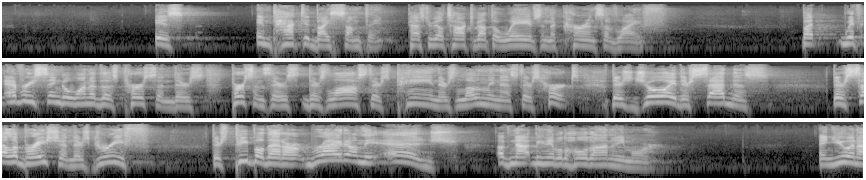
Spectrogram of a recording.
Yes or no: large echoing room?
yes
